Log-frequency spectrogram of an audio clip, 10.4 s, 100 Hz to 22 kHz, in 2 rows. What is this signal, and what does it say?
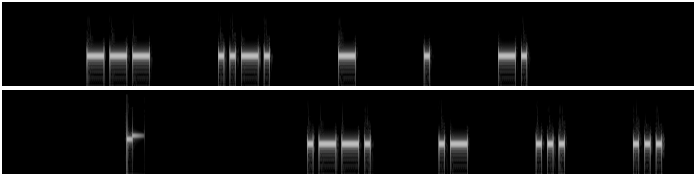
Morse code, heard as a keyed tone, about 28 wpm, spaced as for 13 wpm, 700 Hz. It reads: OFTEN PASS
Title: 4x Character Spacing - Top 500 Words - 28wpm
